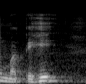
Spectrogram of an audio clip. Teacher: यहाँ पर विसर्ग जो है वह ई के बाद है तो इसका उच्चारण ही से मिलता जुलता होगा।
